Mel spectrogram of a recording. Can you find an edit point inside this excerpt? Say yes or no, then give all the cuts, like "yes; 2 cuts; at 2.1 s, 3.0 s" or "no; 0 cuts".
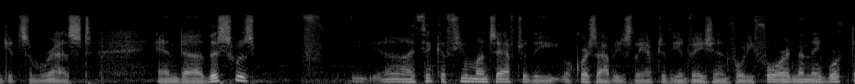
yes; 1 cut; at 2.9 s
